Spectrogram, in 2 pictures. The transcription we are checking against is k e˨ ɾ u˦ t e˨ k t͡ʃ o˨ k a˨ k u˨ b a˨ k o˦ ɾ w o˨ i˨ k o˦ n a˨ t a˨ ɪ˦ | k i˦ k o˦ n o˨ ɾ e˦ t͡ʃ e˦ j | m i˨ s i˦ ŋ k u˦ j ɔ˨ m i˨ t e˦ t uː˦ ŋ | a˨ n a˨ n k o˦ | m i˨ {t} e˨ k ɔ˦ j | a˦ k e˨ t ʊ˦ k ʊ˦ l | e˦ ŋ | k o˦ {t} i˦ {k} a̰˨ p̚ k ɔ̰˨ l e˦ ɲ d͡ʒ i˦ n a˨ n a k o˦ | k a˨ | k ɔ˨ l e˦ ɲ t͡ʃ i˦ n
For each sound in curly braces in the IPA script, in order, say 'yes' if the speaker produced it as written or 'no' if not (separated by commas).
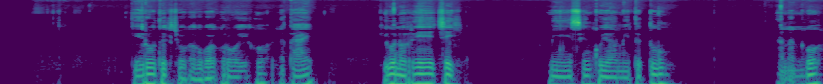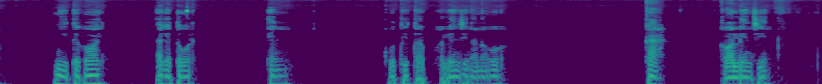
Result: yes, yes, no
